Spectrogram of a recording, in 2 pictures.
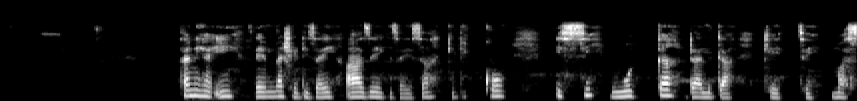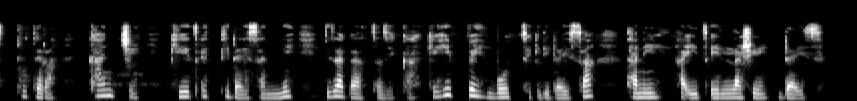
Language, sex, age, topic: Gamo, female, 25-35, government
